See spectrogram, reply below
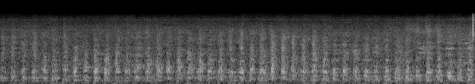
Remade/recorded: remade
